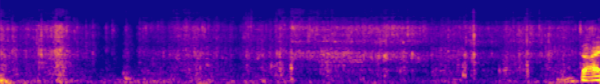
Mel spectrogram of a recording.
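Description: Plastic bubble wrap crinkling and rustling as it is unwrapped by hand, a continuous rustle with a few sharper crackles.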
